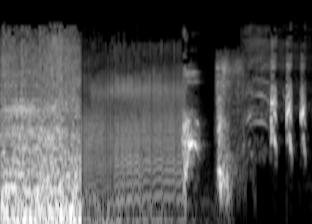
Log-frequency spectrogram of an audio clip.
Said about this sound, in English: He farted. That wasn't a fart. That was just air leaving my butt. Which is a fart.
